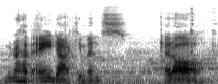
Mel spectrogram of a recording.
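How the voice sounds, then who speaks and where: A man's voice: fairly low pitch, lively intonation, brisk, fairly bright tone, faint music behind. Man thinking aloud over a game. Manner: thinks aloud with restarts, mildly exasperated. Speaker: let's play host. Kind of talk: casual game commentary, reading text aloud.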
